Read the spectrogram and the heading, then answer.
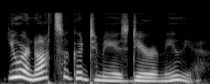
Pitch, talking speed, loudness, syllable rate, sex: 210 Hz, 285 wpm, -16 LUFS, 6.6 syllables/s, female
